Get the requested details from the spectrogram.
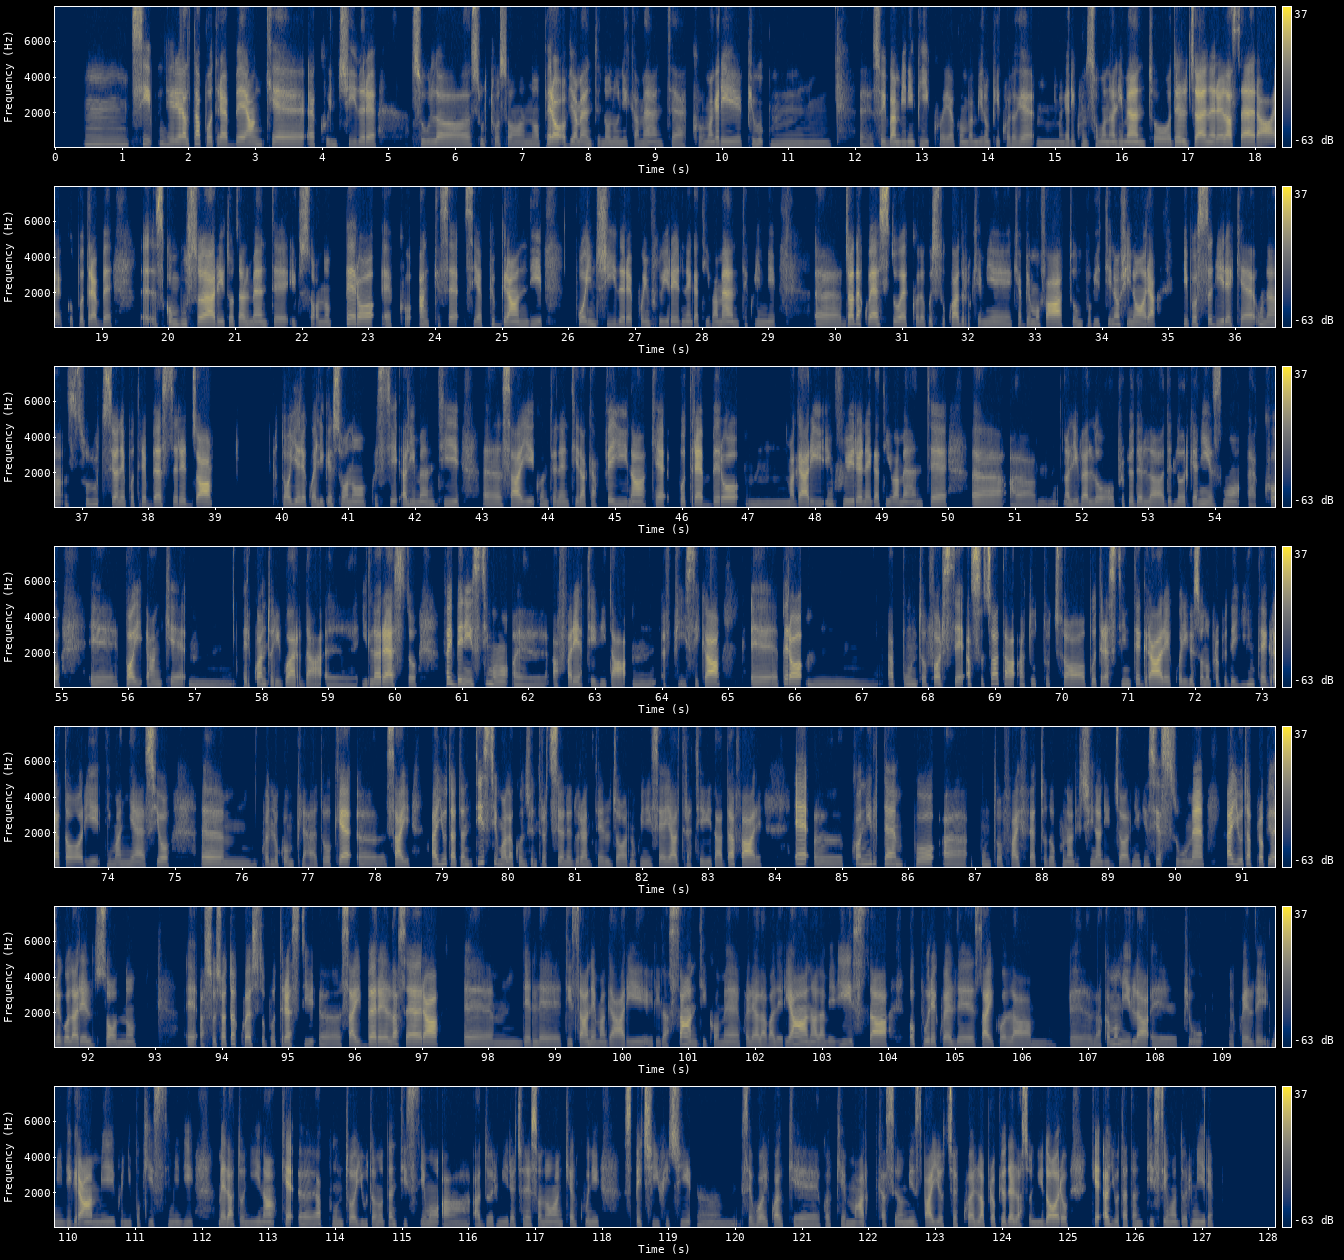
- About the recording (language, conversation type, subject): Italian, advice, Perché il mio sonno rimane irregolare nonostante segua una routine serale?
- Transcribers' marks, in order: "scombussolargli" said as "scombussolari"; tapping; "proprio" said as "propio"; "proprio" said as "propio"; "proprio" said as "propio"; "proprio" said as "propio"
